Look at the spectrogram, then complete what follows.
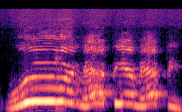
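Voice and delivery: high, loud hammed-up cheer; sarcastic woo of fake happiness; mock glee. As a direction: parody of forced happiness. Mocking people who only like joy.

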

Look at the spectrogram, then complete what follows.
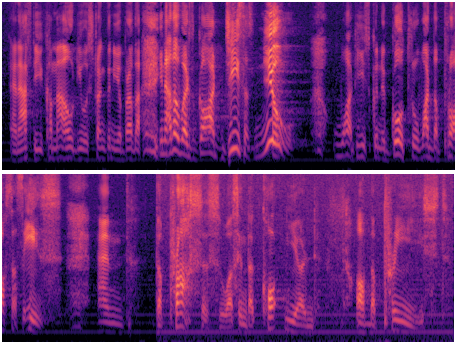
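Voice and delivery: usual speaking voice

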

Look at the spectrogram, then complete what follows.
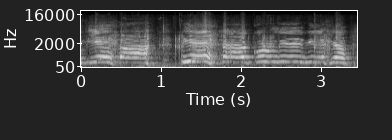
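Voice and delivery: high, drawn-out call for the wife. Acted. Husband calls his wife up the stairs, calling out.

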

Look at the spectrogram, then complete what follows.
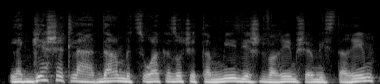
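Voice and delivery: ordinary delivery

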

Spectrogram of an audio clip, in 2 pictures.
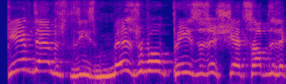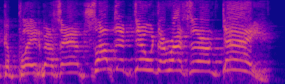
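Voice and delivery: rising into a shout; building shout. Real, not acted. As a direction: escalate into yelling.

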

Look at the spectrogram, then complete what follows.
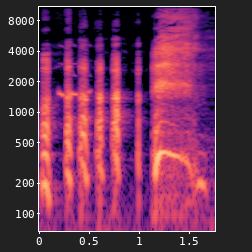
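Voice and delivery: high burst of laughter; real high laugh. Real, not acted. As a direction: laugh at your own joke. Laughs at her joke.

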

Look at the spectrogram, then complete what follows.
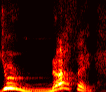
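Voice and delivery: loud, high, cutting retort; scornful put-down. Retold or imitated. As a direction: snap it at him with contempt. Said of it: "I said".

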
